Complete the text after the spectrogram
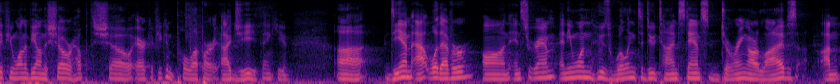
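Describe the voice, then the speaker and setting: A man hosting a live talk podcast, casually addressing his viewers. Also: medium pitch. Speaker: podcast host.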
